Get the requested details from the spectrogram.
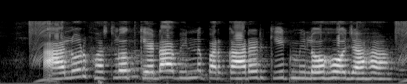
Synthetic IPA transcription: a̰ːluɾpʰəslot̪keːɖabʱɪnːəpəɾkaːɾəɾkiːʈmɪloɦod͡ʒaːɦa

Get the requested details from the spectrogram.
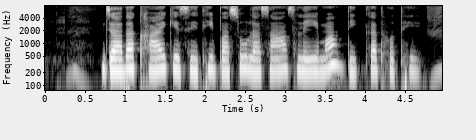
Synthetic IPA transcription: d͡ʒjaːd̪akʰaːekesɪt̪ʰipəsuləsãːsleːmãd̪ɪkːət̪ɦoːt̪ʰeː

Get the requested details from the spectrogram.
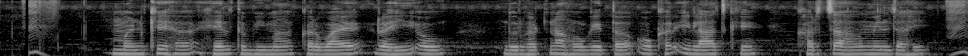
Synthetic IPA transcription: mənkʰeɦə̃helt̪ʰbimakəɾʋaeɾəɦiəu | d̪uɾɡʱəʈnaɦoɡet̪əʔokʰəɾilad͡ʒkʰe | kʰəɾt͡ʃaɦə̃mild͡ʒaɦi

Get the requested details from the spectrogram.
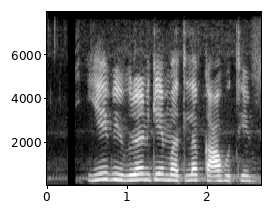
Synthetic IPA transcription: jeːʋɪʋɾəɳkemɐt̪ləb̚kaːɦoːt̪eː

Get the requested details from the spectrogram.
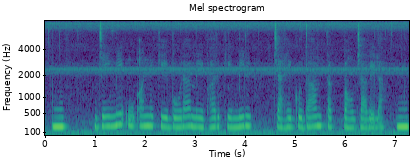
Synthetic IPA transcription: d͡ʒəimẽʔuːʔənːkeboːɾamẽbʱəɾkemɪl | t͡ʃaːɦeɡod̪aːmt̪əkpəɦʊ̃t͡ʃaːʋeːla̰ː

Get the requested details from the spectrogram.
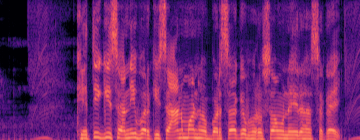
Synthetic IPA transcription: kʰet̪ikisaːnipəɾkɪsaːnmənɦə̃bəɾsakebʱəɾosamenaĩɾəɦsəkaj

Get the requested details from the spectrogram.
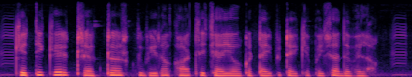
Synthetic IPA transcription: kʰeːt̪it̪eʈɾeːk̚ʈəɾbʱiːnakʰaːt̪sɪt͡ʃaːiɔːɾkɐʈːaːipɪʈaːikepɐɪsad̪ɐbʱeːlaː

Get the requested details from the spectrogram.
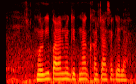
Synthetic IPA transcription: mʊɾɡipaːlənmẽkɪt̪nakʰɐɾt͡ʃasɐkeːlaː

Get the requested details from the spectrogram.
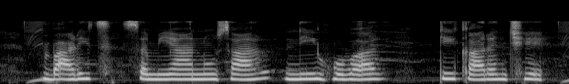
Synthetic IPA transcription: baɽissəmjaənusaɾniɦoʋa | kikaɾəɳt͡ʃʰe

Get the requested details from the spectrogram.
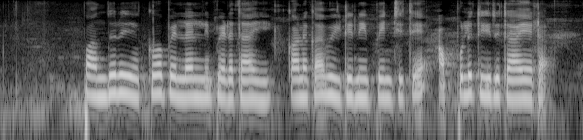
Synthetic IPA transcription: pɐnd̪uluekːuʋɐpiɭːɐlnipɛɽɐt̪aːjikɐnukɐʋiːʈinipiɲt͡ʃit̪e̞ːɐpːulut̪iːɾut̪aːjɐʈɐ̰

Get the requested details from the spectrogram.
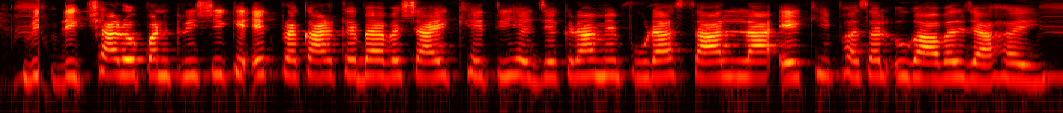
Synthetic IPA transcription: bbɾikt͡ʃʰaɾopənkɾisikeʔek̚pɾəkaɾkebjəbəsaikʰːet̪iɦɛd͡ʒekɾamẽpuɾasalːaʔekɦipʰəsəlʔuɡaʋəld͡ʒaɦəj

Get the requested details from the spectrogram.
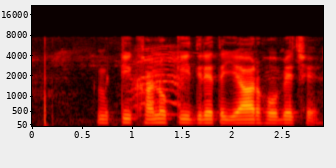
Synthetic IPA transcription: mɪʈːikʰaːnõkid̪ɪlet̪əjːaːɾɦobet͡ʃʰɛː

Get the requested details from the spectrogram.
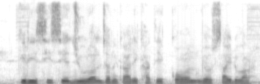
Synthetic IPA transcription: kɾiːsised͡ʒuːɽəld͡ʒaːnkaːɾikʰaːt̪ekɔːnbjəwsaːiɖʋa

